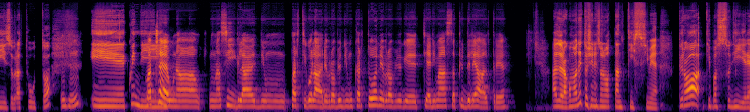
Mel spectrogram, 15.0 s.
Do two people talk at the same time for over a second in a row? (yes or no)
no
